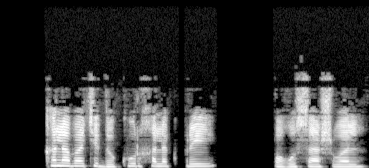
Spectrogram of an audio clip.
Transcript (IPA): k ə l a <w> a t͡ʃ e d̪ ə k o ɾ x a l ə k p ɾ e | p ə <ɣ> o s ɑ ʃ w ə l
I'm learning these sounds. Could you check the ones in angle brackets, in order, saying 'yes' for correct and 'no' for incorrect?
no, yes

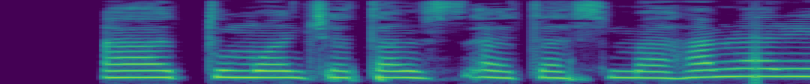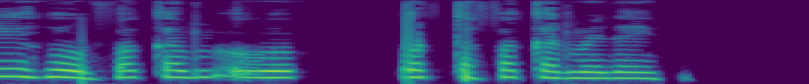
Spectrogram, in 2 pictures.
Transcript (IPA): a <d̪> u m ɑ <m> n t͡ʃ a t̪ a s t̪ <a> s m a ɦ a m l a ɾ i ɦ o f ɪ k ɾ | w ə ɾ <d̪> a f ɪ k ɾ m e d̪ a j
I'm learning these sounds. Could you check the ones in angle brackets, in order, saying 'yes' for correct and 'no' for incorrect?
no, no, yes, no

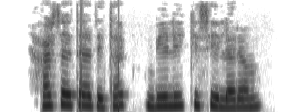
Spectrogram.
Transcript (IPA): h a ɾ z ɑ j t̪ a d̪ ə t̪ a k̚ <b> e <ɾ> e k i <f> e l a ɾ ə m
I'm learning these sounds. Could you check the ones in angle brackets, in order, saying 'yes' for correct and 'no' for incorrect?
yes, no, no

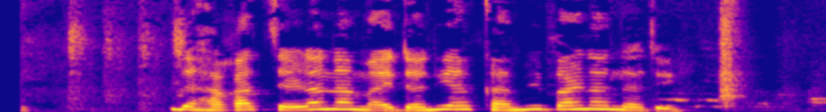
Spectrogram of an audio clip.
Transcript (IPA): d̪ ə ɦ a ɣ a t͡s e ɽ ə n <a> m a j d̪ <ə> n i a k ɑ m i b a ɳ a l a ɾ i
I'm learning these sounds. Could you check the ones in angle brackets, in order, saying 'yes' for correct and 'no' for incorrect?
yes, no

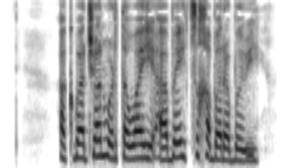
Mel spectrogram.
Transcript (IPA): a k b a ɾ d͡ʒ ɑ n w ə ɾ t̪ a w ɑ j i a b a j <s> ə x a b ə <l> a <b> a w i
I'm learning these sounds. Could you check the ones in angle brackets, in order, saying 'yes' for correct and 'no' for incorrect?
no, no, yes

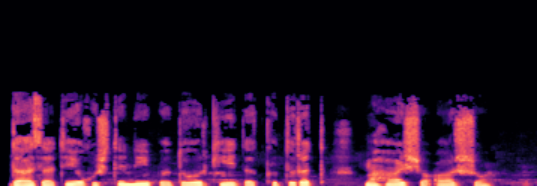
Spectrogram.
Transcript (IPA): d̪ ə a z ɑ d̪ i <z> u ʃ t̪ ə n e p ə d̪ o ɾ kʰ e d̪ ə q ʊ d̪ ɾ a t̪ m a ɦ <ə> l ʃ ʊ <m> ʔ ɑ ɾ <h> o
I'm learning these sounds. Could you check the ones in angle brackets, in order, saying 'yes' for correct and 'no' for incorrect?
no, no, no, no

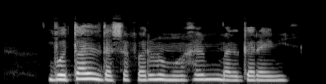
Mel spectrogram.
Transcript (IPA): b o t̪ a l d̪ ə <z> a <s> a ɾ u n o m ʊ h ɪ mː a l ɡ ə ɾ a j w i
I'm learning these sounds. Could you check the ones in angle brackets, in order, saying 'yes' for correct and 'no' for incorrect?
no, no

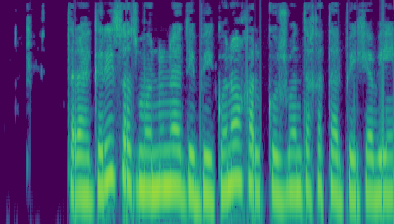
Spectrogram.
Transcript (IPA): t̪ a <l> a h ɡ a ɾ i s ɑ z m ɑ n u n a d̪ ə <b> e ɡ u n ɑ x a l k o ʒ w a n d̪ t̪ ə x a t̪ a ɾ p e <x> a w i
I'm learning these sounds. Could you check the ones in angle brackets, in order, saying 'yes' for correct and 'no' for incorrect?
no, yes, yes

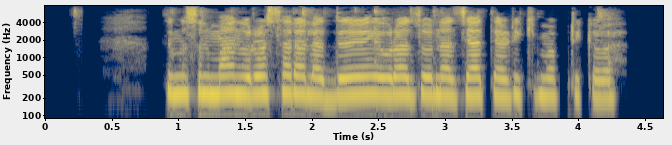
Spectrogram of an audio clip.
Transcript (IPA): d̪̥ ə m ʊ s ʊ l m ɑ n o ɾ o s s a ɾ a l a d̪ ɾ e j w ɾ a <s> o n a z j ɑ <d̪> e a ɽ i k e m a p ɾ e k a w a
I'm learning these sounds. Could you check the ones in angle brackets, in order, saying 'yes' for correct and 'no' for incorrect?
no, no

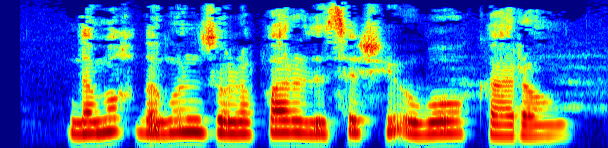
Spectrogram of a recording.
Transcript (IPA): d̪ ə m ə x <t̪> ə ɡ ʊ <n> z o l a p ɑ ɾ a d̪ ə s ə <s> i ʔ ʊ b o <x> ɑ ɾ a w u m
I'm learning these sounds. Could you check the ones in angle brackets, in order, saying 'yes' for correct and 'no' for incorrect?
no, yes, no, no

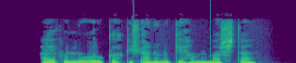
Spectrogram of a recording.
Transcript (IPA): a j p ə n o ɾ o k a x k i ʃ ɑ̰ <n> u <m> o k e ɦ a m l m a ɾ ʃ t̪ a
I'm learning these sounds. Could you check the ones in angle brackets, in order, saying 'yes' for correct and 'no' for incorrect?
yes, no

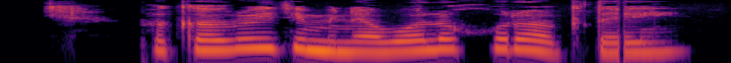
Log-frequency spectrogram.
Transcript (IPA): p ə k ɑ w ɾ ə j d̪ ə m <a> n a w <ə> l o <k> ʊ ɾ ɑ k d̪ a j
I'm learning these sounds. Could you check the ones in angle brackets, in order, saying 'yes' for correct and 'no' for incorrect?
no, no, no

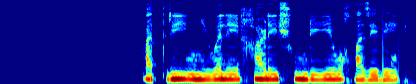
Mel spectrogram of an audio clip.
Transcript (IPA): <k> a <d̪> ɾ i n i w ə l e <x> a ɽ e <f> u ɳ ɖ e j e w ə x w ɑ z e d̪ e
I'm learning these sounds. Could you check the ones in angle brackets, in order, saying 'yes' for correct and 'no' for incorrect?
no, no, yes, no

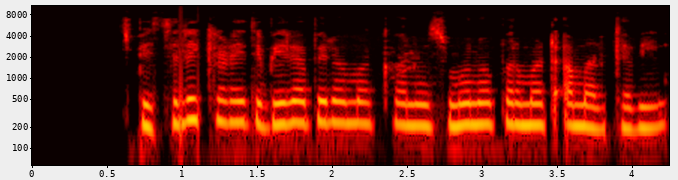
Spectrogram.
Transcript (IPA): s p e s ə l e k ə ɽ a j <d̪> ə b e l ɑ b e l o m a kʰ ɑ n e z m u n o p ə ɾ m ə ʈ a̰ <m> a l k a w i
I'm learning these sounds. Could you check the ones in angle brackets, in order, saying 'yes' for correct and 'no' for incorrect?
yes, yes

